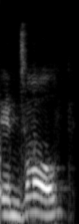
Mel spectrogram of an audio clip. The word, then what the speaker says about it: involved: then absorbed and involved. The ED is pronounced as a D as quickly as possible.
